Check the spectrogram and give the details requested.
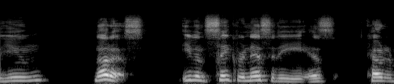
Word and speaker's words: Jung: And it's coined by this guy, however you say his name, Carl Jung, or Jung. It's not Jung, I guess, but Carl Jung.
